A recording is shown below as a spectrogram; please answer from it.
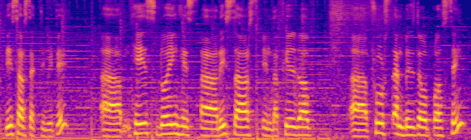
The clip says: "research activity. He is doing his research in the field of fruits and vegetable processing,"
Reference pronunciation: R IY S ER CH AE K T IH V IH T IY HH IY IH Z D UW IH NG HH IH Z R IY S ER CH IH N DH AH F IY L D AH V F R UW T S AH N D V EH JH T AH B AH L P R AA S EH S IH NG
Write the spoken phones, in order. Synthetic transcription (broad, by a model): R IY S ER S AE K T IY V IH T IY HH IY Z D UW IH NG HH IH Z R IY S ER S IH N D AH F IY L D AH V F R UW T S AH N D B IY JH T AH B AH L P R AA S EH S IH NG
